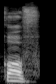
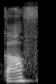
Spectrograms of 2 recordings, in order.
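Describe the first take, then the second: First: The vowel sounds like a rounded 'o'. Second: The vowel sounds like an open 'a'. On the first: The speaker calls it right. "এটা কফ" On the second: The speaker calls it wrong. "কাফ না।"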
